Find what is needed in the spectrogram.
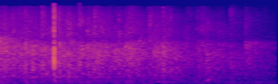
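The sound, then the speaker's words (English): An audience applauding during a church service: faint, diffuse clapping with one sharp, distinct clap near the start, gradually thinning and fading toward the end. “So let's celebrate and applaud this glorious day.”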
